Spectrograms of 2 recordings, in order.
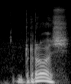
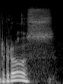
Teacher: De nuevo, cuando las palabras fueron transliteradas, es decir, representadas fonéticamente lo mejor posible el sonido del nombre, del hebreo al griego, el sonido sh, la letra hebrea shin, se cambia por el sonido s. Es posible que el griego no tiene el sonido sh.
